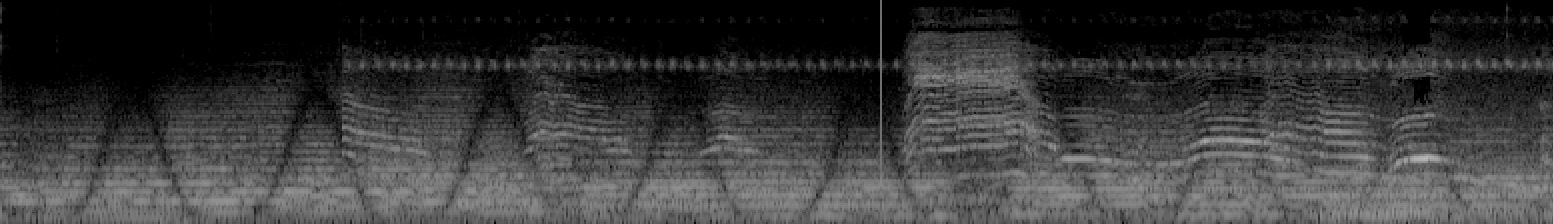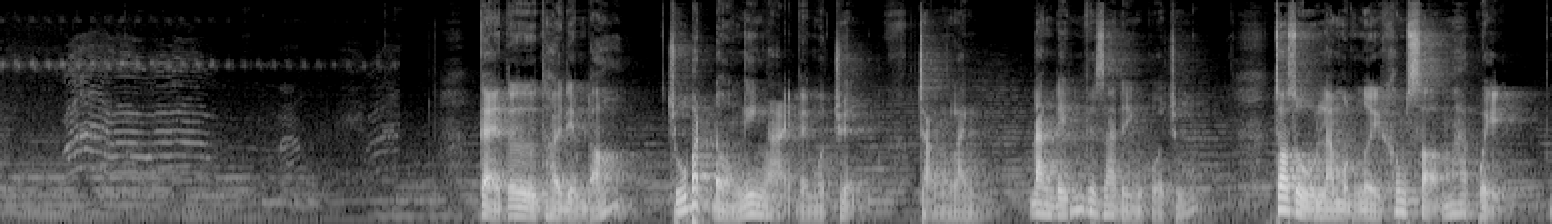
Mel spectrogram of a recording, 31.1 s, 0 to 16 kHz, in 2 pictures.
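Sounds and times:
cat meowing mournfully: 3.4 - 19.6
speech: 20.3 - 27.6, 28.3 - 31.0.

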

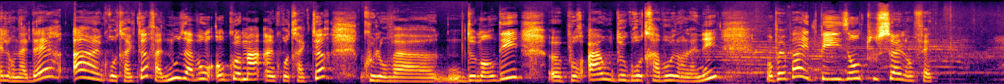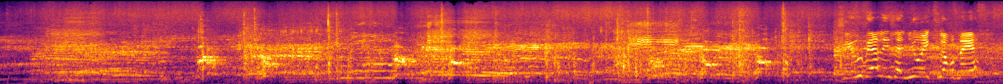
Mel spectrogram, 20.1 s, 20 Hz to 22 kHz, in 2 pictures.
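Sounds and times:
speech: 0.0 - 9.6
lambs bleating and calling on a farm: 6.8 - 20.0.

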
